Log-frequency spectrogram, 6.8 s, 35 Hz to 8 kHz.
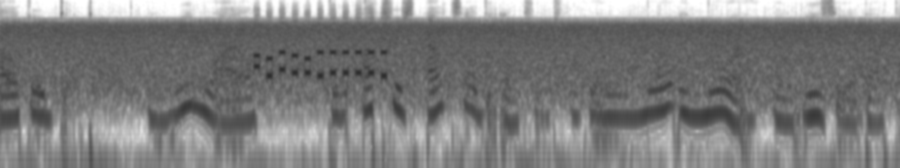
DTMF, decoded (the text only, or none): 01954366663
